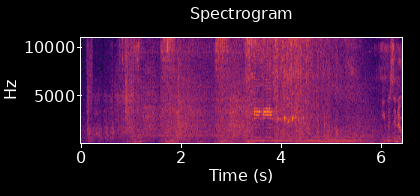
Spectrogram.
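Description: Car engine pulling away and accelerating, its note rising twice as it goes up through the gears, then running steadily as it drives off.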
